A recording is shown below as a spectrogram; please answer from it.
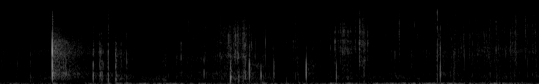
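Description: A hand-sized, apparently filled Dammann Frères tea pouch of black and red metallic foil, with a gold top seal and paper label, is held and squeezed with long nails and fingertips. It opens with one sharp, bright crackle, then continues with softer crinkling, rustling and light nail clicks on the foil.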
